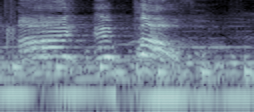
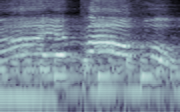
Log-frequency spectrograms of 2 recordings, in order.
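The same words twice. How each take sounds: First: It is said at a normal volume. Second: It is said more loudly.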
